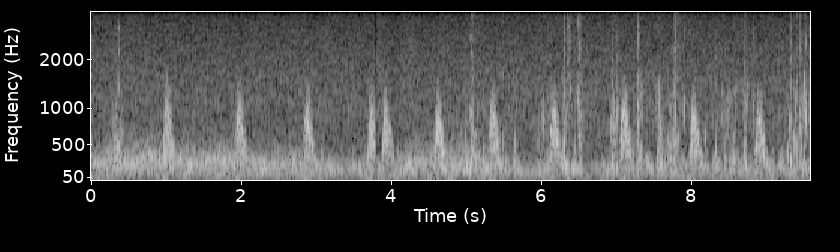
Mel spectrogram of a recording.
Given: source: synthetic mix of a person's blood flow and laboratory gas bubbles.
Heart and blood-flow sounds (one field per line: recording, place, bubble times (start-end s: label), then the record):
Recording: Doppler ultrasound of blood flow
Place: subclavian vein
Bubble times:
0.00-0.02 s: bubbles
0.27-0.44 s: bubbles
4.91-5.26 s: bubbles
5.46-5.52 s: bubbles
5.61-5.69 s: bubbles
5.88-6.15 s: bubbles
6.25-6.63 s: bubbles
6.88-7.05 s: bubbles
7.19-7.37 s: bubbles
7.50-7.92 s: bubbles
8.10-8.21 s: bubbles
8.29-8.86 s: bubbles
9.24-9.60 s: bubbles
From the record:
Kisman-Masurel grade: 222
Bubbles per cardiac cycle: several, 3 to 8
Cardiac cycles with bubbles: 10 to 50%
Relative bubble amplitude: moderate (0.250 to 0.450)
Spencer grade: 2 (many but less than half of the cardiac periods contain bubble signals, singularly or in groups)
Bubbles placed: anywhere in the cardiac cycle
